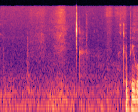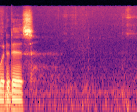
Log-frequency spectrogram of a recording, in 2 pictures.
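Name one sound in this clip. A small metal device rattles and clicks as it is turned over in the hands.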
